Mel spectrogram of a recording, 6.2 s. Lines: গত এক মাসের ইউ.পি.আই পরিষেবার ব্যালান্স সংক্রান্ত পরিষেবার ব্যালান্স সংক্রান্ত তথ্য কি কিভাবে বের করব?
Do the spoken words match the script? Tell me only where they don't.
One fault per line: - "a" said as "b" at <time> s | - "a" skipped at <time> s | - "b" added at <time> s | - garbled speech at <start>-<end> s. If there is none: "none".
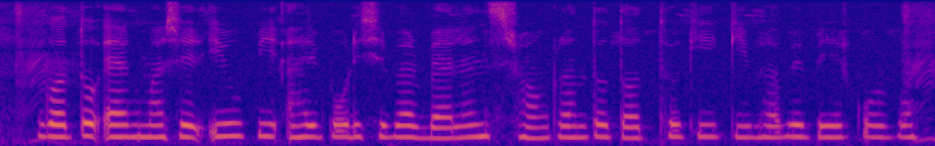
- "পরিষেবার ব্যালান্স সংক্রান্ত" skipped at 4.0 s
